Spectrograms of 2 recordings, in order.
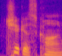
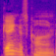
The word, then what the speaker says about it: Genghis Khan: to be kangaskhan corruption it would be Chika's Khan would be the correct pronunciation of it because Genghis Khan is the quantum quote foreign English or whatever you want to call it translation but it's actually Chika's Khan okay Weil really Kumari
